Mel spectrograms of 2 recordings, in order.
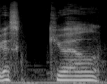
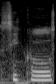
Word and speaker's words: SQL: she was ning earlier I cycle through SQL sequel squirr squirrel and possibly others I need to remember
